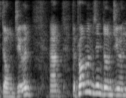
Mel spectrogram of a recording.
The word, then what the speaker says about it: Don Juan: is Don Jan folks it's not Don Juan it is Donan because the rhyming schemes in the opening uh stanas um would render it uh uh uh impossible to read if you pronounced it Don Juan it wouldn't rhyme so it is Don Jan um the problems in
